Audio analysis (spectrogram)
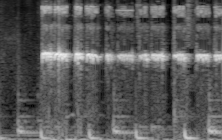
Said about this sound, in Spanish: Oigan esto, compañeritos, oigan esto. Y con silbato.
